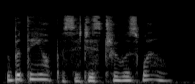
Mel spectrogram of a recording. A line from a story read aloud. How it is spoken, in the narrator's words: Kate added softly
